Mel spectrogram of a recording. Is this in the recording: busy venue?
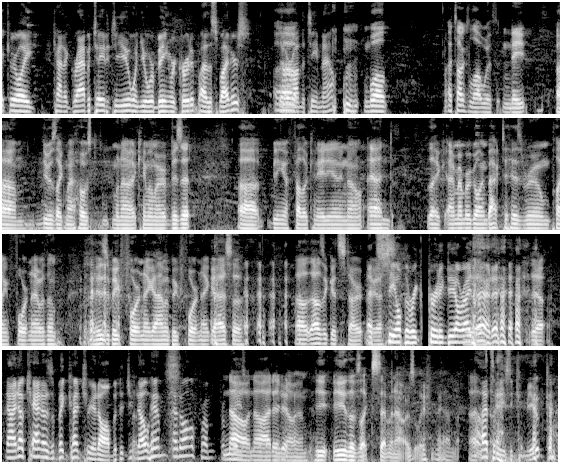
yes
